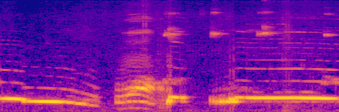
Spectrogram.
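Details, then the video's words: Puter pelung, a dove kept in Java, Indonesia, gives a falling drawn note, a wavering gurgled phrase, then a long level sustained coo that runs to the end, rich in overtones. "KURANG AJAR BENER SUARANYA BIKIN PUTER PELUNG LAIN SAKIT HATI"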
